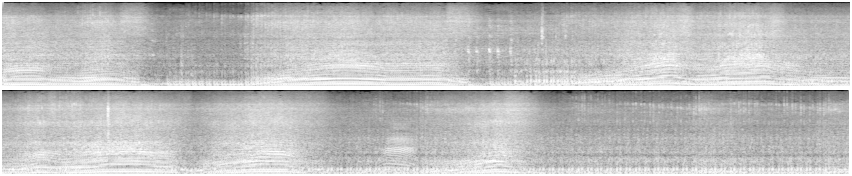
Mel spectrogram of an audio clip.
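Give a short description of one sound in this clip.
An engine revs up and down repeatedly close by.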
